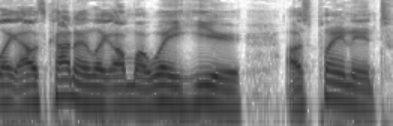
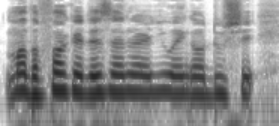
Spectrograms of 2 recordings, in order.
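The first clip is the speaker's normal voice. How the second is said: mock cussing out; 9 semitones higher, faster than usual. Cussing out an older dude to fight, mock angry. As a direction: rattle off a pretend challenge, pitched up. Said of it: "the only way I'm cussing out".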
